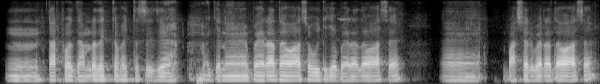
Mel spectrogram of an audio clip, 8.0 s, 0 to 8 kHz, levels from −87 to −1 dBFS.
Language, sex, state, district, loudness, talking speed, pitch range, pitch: Bengali, male, Tripura, Unakoti, -20 LUFS, 150 wpm, 95-100 Hz, 95 Hz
